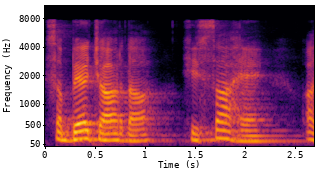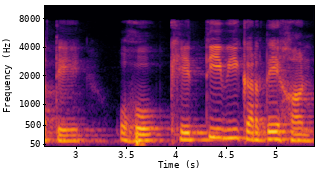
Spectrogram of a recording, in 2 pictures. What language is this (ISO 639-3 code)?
pan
